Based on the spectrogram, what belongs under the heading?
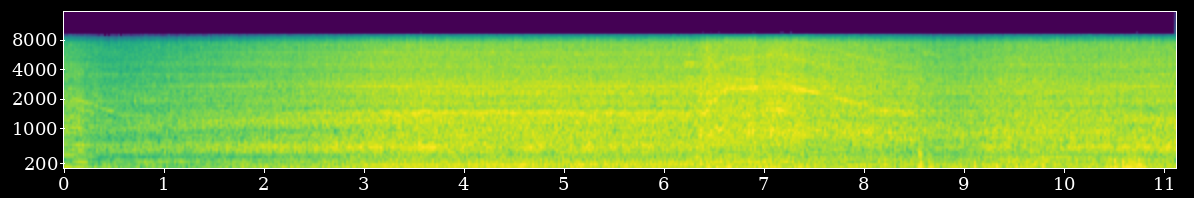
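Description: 1989 Ford Taurus 3.8-litre V6 running just after starting, its fuel supplied by the fuel pump jumpered directly to 12 volts, bypassing the IRCM relay. The engine sound grows louder over the first few seconds, then holds steady.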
